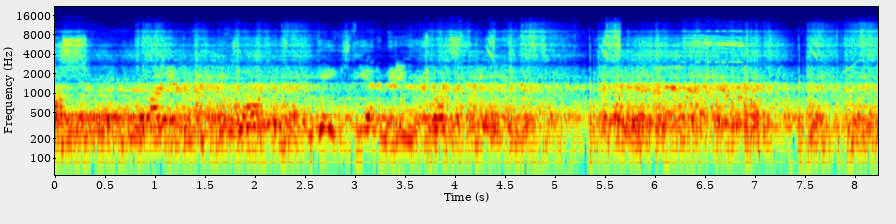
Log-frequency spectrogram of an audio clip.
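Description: Laser fire and explosions crackle in a science-fiction strategy game battle.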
